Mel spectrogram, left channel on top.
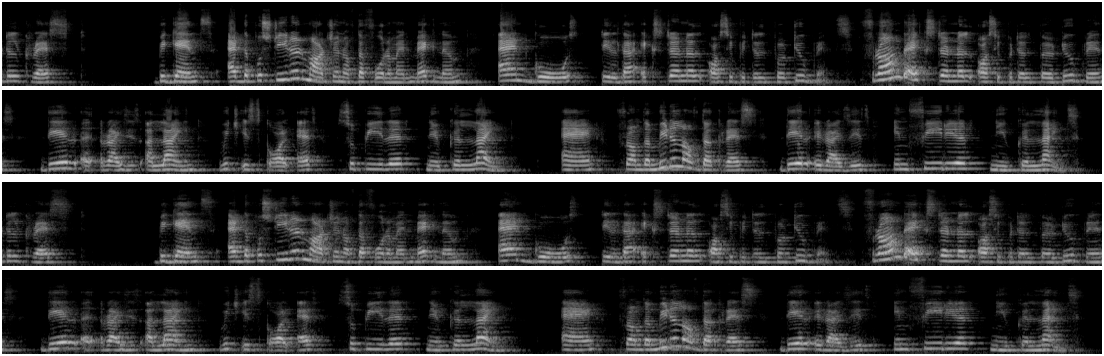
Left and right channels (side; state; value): both; normal; correlation 0.19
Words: crest begins at the posterior margin of the foramen magnum and goes till the external occipital protuberance. From the external occipital protuberance, there arises a line which is called as superior nuchal line, and from the middle of the crest there arises inferior nuchal lines.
